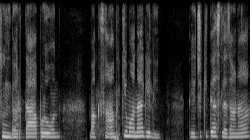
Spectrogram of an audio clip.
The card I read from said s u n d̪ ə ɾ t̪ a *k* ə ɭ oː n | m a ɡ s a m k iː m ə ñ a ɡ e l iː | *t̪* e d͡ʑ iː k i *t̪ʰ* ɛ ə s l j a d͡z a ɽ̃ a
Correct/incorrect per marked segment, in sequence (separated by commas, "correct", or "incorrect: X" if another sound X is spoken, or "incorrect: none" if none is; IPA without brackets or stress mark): incorrect: p, correct, incorrect: t̪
